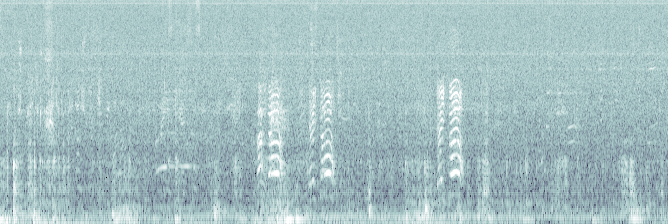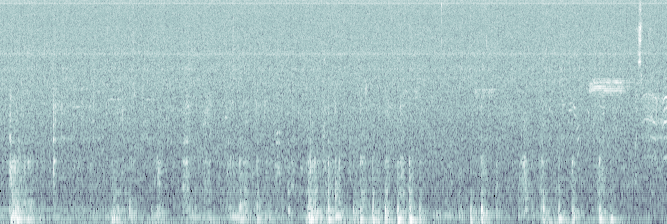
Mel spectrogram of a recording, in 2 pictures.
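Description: Distant shouting voices across an open field: a few short calls about five to nine seconds in, over a low rumble with scattered faint knocks.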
